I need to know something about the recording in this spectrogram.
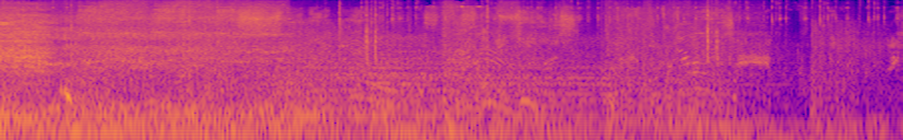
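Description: Game spells and clashes crackle and boom.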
